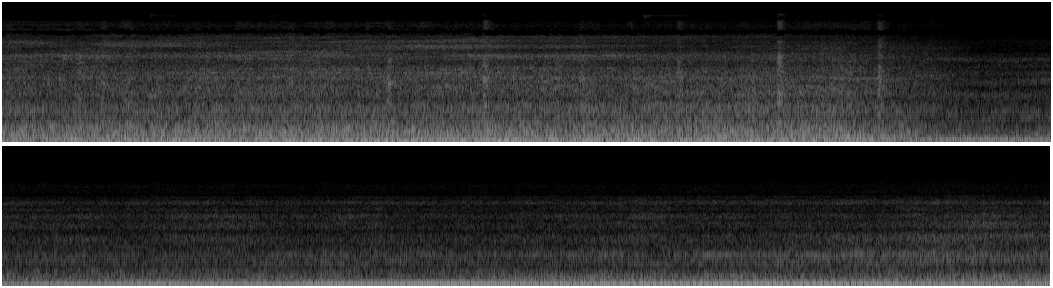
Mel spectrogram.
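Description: Freight train rolling past, a steady rumble with a few sharp clicks from the wheels and rail. About nine and a half seconds in the sound changes abruptly to a steady low engine hum.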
